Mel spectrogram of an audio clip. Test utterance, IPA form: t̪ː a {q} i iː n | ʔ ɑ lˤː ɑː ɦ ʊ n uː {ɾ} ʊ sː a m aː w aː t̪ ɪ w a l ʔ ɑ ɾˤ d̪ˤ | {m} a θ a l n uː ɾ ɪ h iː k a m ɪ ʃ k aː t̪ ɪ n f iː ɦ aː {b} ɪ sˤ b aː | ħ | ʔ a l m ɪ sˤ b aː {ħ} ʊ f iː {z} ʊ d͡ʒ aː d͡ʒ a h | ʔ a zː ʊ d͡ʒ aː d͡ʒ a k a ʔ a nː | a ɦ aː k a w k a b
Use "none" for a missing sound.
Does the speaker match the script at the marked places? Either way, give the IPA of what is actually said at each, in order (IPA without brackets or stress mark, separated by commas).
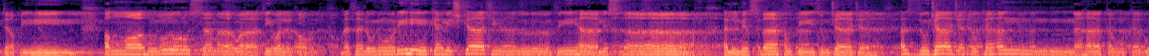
q, ɾ, m, m, ħ, z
